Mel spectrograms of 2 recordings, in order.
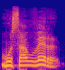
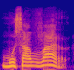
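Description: First: مصور as "musawwer"; short "e" in the last syllable of مصور; kasra on third letter. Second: مصور as "musawwar"; fatha on third letter. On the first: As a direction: say مصور as mu-saw-WER. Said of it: "به کسر سوم". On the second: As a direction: open "a" in the last syllable of مصور. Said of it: "به فتح سوم". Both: Shown as a demonstration.

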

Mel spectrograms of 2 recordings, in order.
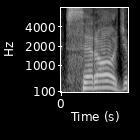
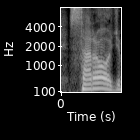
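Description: First: سراج as "serāj"; short "e" after the s in سراج; kasra on first letter. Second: سراج as "sarāj"; fatha on first letter. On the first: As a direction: say سراج as se-rāj. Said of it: "به کسر اول". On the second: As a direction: open "a" after the s in سراج. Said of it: "به فتح اول". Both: Shown as a demonstration.

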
